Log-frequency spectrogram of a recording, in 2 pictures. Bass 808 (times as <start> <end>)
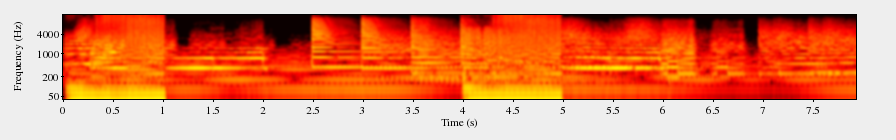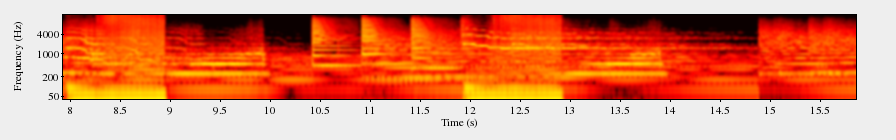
0.0 1.1, 4.0 5.0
